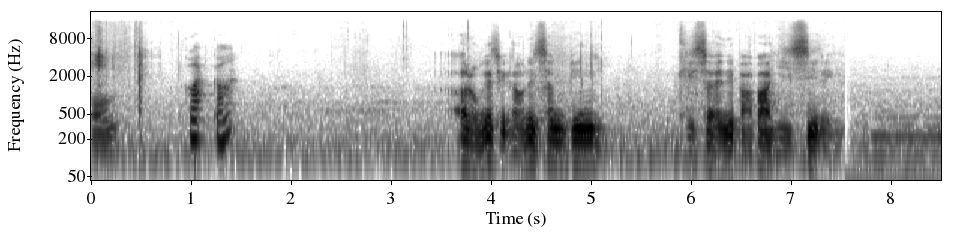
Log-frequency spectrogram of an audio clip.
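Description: A woman speaks calmly and softly.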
